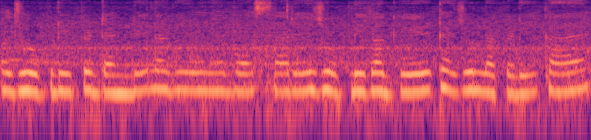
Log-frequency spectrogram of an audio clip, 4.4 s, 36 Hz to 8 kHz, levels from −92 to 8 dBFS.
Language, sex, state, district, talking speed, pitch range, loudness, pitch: Hindi, female, Chhattisgarh, Rajnandgaon, 215 wpm, 235-245 Hz, -14 LUFS, 240 Hz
